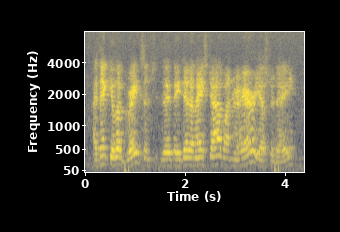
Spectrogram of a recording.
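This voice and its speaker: A man speaks at a fairly slow pace and a high pitch with ordinary pitch variation. There is noticeable background noise. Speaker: former student interviewer. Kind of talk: interview questions.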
